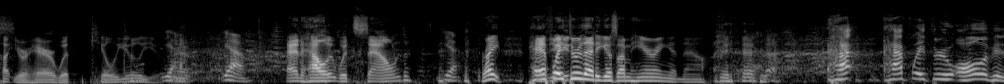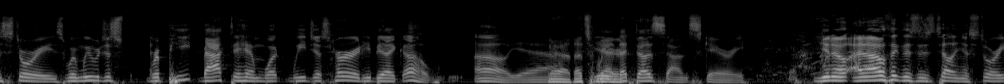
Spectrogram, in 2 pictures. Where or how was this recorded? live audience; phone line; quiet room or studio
live audience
